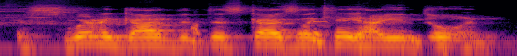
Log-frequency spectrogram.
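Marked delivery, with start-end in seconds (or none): 1.6-2.3 put-on 1930s tough-guy mobster voice, Philadelphia accent. Describing a character who reminds them of a mobster: imitating a 1930s tough guy mobster. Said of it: "a tough guy mobster from the thirties".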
